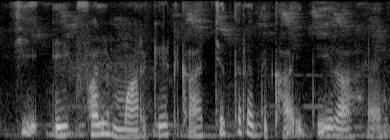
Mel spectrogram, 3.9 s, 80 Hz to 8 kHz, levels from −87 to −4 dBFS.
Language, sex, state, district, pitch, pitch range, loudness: Hindi, female, Uttar Pradesh, Jalaun, 195 Hz, 175-200 Hz, -35 LUFS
